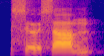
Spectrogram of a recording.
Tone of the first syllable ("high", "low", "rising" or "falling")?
low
